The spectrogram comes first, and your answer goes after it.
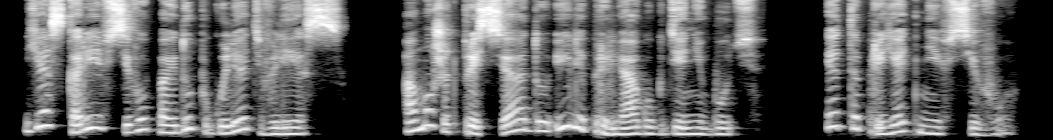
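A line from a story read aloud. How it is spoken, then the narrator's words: Calmer tone. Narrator (Russian): продолжал Прот, теперь уже более спокойным тоном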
